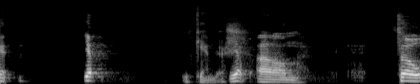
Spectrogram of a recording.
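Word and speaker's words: Kamdesh: uh camish so how you say it yep camish yep um so like like I said for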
